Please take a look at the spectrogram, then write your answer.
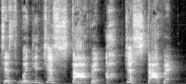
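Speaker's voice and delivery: exasperated fed-up voice. Acting out how he sounds when he speaks, imitating an annoyed tone. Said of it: "He just sounds annoyed".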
